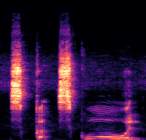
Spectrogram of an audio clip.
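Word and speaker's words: school: ست داون مدرسه يعني سكول يبقى هنا حرف الاتش مش هنطقه سكول سكول طيب يلا نستهجاها ك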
